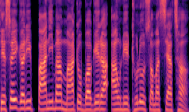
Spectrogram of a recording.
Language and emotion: Nepali, neutral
